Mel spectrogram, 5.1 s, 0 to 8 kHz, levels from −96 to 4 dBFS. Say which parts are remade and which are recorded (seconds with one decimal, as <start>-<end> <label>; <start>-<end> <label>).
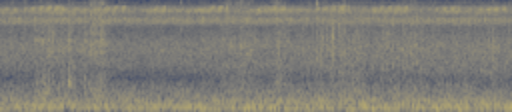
0.0-5.1 recorded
